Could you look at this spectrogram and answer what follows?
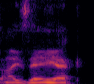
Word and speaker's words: Isaac: Okay, and very good that you stopped and you pronounced Isaac correctly in English.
